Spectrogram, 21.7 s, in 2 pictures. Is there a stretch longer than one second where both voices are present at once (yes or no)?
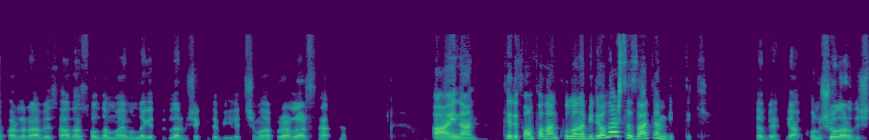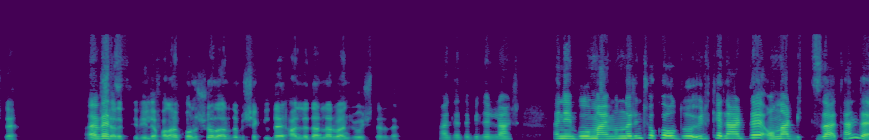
no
